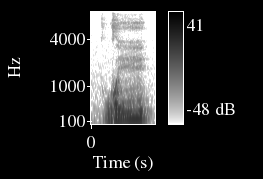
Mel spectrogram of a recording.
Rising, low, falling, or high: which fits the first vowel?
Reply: rising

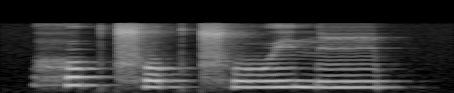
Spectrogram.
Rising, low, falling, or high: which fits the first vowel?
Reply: high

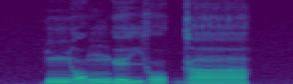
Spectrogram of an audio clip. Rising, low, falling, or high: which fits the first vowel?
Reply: high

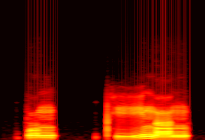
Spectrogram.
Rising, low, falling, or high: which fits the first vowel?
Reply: high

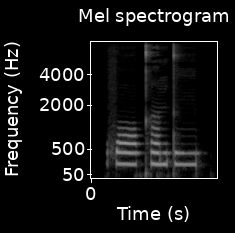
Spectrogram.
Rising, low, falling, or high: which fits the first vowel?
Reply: low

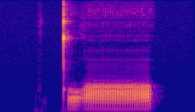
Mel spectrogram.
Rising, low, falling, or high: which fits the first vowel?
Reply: low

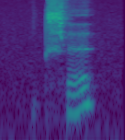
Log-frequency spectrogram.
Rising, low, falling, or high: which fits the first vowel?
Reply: rising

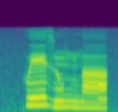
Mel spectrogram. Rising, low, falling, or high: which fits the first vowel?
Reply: high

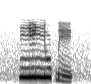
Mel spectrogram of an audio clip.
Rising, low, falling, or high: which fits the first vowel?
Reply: high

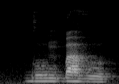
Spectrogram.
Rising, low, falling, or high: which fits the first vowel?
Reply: high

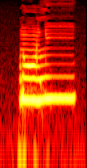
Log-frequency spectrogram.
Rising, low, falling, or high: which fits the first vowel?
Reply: high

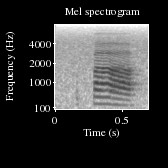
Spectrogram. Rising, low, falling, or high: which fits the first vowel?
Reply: falling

